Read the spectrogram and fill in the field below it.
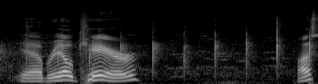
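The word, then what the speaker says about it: Kehrer: Brio Care. Last name is slow. K E H R E R but it's pronounced care.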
